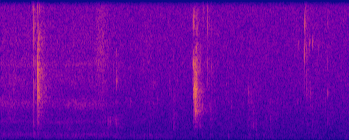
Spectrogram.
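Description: Biting into and chewing a strawberry and M&M treat: three faint, crisp crunches spaced across the stretch with quiet mouth sounds between, close and soft, without talk.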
